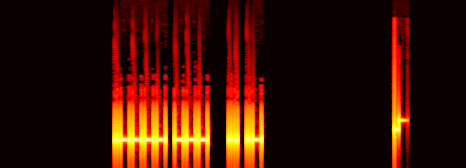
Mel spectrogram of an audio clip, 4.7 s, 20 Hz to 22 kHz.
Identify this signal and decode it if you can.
Morse code, heard as a keyed tone, about 40 wpm, 700 Hz. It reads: 1O IA
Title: Winter Field Day Exchanges Encore 40wpm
